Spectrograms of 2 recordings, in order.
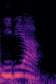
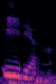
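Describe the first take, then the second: First: The stress is not on the first syllable. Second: The stress is on the first syllable. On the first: "ou iriá" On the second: "o acento está no I, como Íria"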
